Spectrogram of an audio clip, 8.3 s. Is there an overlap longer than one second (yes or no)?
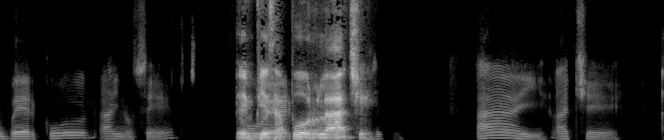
yes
